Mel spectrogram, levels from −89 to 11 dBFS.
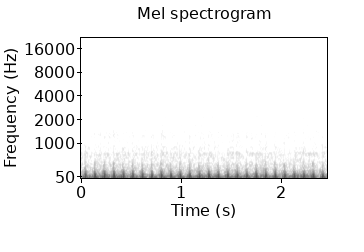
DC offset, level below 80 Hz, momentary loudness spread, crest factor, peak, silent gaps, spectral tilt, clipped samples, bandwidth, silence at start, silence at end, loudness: under 0.1%; -32 dBFS; 2 LU; 16 dB; -16 dBFS; none; -11 dB/octave; under 0.1%; 0.8 kHz; 0 s; 0 s; -37 LUFS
